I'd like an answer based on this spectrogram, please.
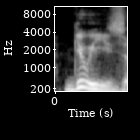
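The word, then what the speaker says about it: GUI: called video number one an introduction to gooeys as we pronounce some graphical user interfaces so as I'm sure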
